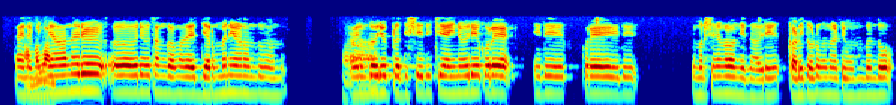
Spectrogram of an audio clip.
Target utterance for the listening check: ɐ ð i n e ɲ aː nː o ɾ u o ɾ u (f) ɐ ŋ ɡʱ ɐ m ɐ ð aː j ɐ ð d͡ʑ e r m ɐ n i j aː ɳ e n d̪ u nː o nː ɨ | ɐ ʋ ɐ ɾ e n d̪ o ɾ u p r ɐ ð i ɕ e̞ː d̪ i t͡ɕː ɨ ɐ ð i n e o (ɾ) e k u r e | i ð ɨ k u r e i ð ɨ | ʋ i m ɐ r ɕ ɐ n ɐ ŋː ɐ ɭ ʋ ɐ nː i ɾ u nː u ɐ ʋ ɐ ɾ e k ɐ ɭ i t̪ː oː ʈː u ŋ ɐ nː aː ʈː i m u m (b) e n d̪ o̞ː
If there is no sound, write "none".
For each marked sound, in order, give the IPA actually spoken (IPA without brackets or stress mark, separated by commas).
s, ɾ, b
